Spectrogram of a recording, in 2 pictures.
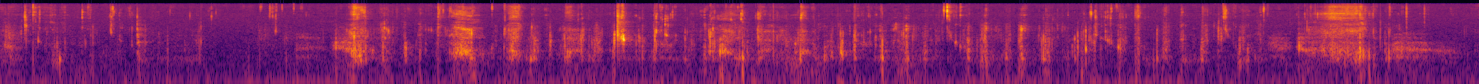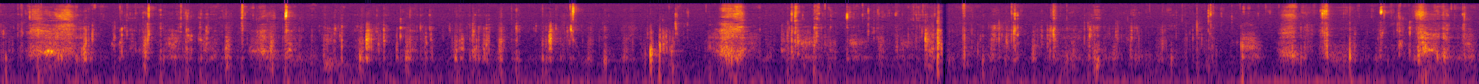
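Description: Close-miked chewing and wet mouth sounds of a person eating soft, saucy braised pork belly, with several louder bites as pieces go in.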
